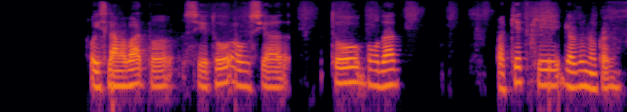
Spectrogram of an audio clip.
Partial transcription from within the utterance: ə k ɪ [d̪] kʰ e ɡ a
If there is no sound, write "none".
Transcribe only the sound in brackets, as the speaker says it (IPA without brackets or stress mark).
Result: t̪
